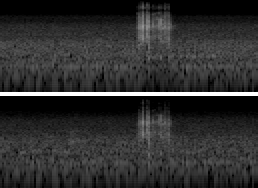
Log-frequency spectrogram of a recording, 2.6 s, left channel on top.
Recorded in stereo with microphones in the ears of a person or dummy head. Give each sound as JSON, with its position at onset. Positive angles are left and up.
{"t": 1.4, "sound": "a camera shutter", "side_deg": 35}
